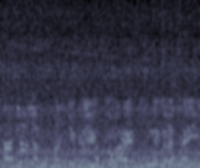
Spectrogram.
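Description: Voices talking over the steady low drone of a heavy tractor-trailer's engine and tyre noise inside the cab.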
